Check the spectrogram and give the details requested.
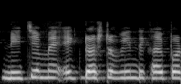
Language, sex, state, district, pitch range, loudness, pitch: Hindi, female, Jharkhand, Garhwa, 290-305 Hz, -18 LUFS, 300 Hz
